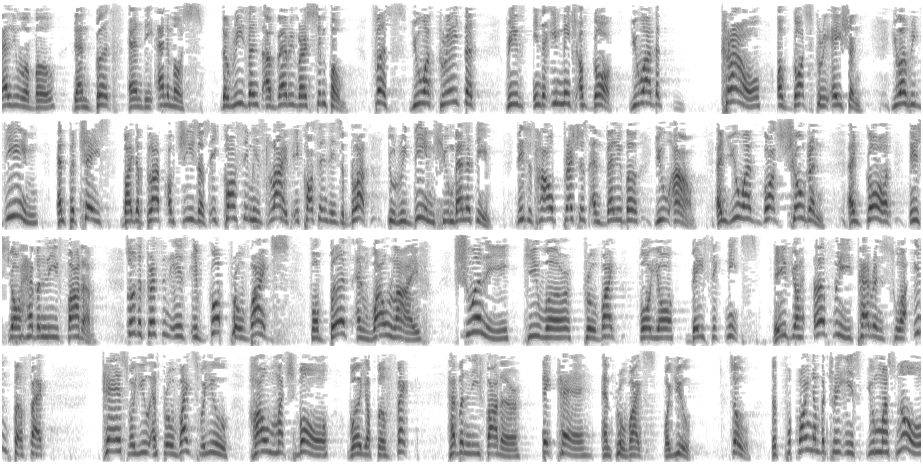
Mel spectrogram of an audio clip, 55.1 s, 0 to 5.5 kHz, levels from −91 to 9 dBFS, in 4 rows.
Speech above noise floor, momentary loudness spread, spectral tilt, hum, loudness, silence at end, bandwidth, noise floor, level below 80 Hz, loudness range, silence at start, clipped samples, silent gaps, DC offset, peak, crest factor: 56 dB; 9 LU; -7 dB/octave; none; -26 LUFS; 0 s; 5.4 kHz; -81 dBFS; -70 dBFS; 3 LU; 0 s; under 0.1%; none; under 0.1%; -8 dBFS; 18 dB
